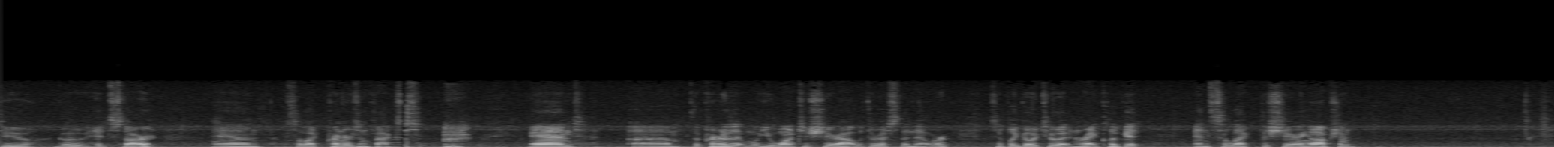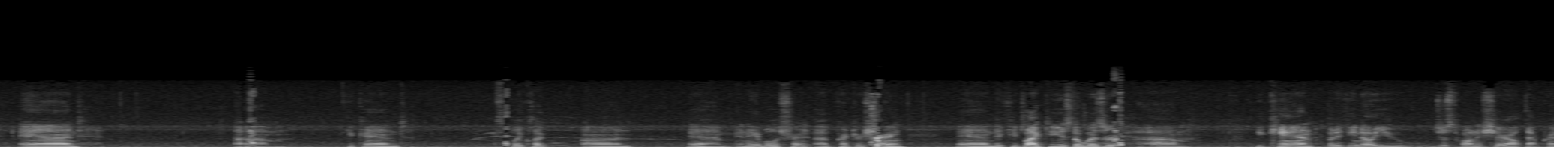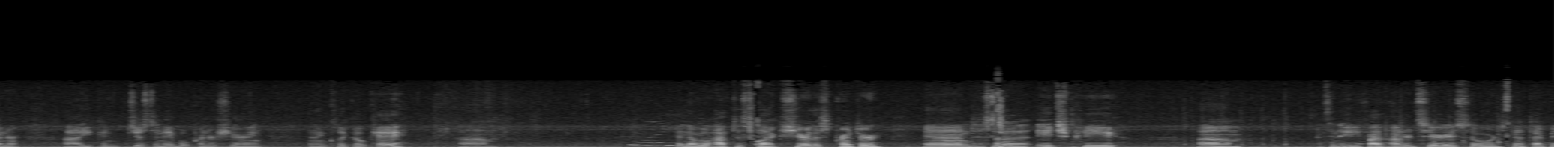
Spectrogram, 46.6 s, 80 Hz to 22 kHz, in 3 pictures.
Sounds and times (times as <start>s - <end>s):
Speech: 0.0s - 13.6s, 15.7s - 16.6s, 17.9s - 19.7s, 20.5s - 27.5s, 28.1s - 36.2s, 37.4s - 42.3s, 43.0s - 43.6s, 44.3s - 46.6s.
